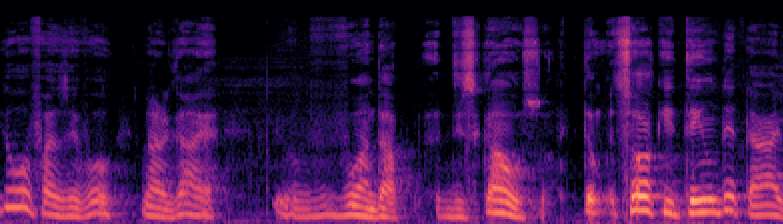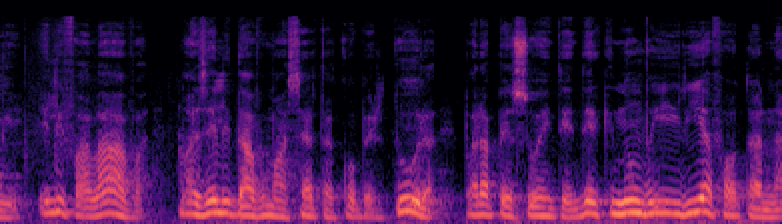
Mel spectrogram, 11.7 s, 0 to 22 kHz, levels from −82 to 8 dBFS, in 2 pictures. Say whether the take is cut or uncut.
cut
